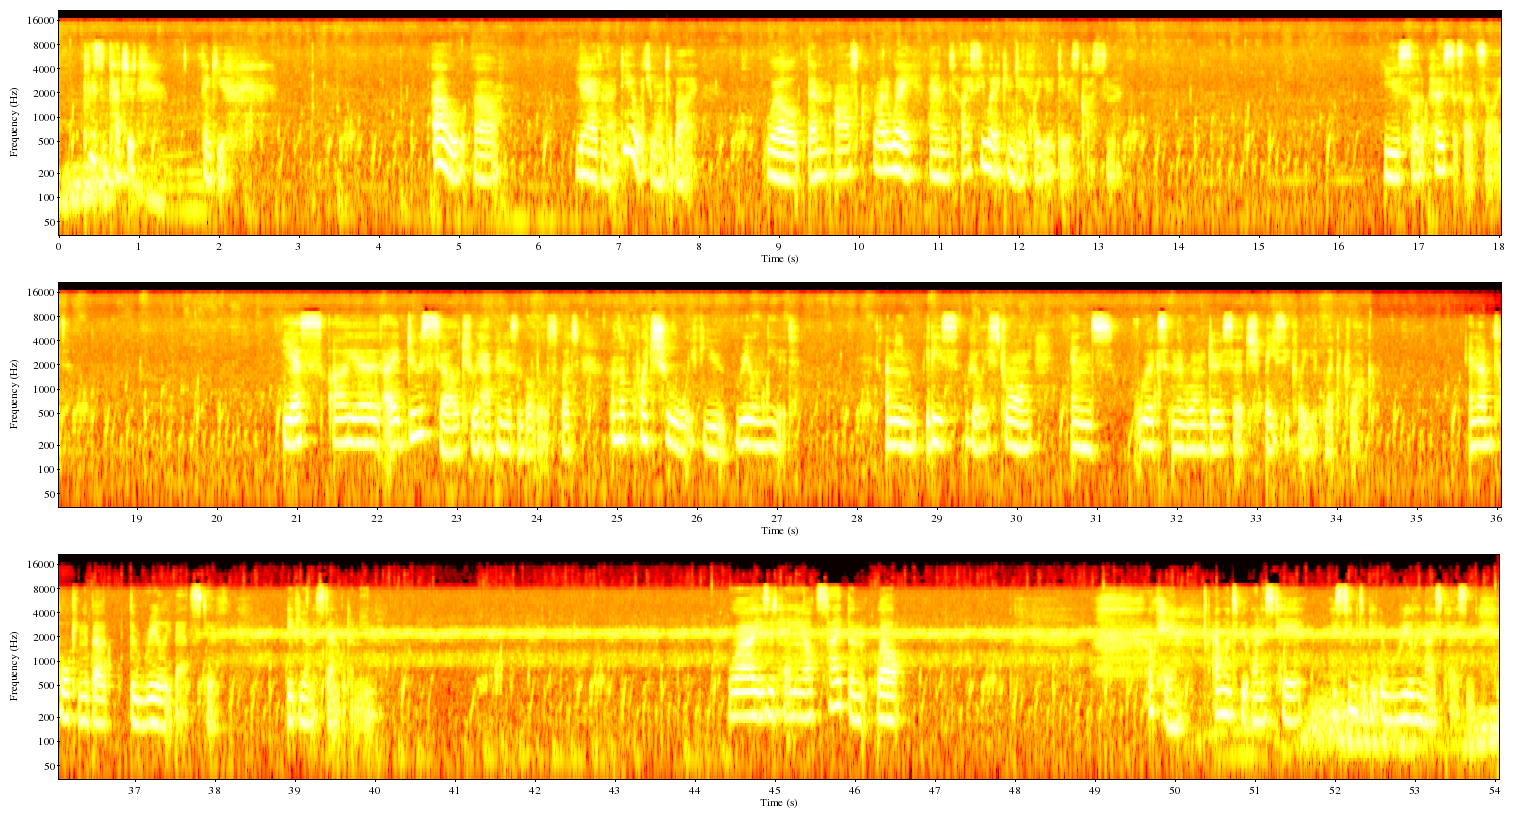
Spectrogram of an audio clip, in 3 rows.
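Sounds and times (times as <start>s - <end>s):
liquid bubbling: 0.0s - 54.0s.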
